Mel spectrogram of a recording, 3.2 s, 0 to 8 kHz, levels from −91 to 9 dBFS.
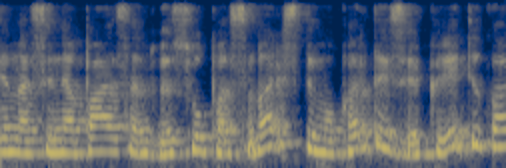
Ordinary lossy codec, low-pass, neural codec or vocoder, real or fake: Opus, 64 kbps; 7.2 kHz; codec, 16 kHz, 4.8 kbps, FACodec; fake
